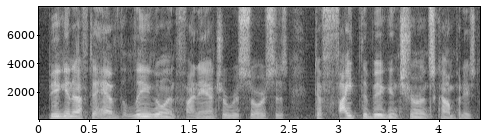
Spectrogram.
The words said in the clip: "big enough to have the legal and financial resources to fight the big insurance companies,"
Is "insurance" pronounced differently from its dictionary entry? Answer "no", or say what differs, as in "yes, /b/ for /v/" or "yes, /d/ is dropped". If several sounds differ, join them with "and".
no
